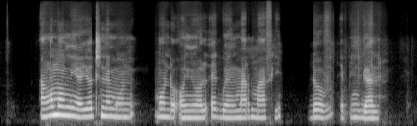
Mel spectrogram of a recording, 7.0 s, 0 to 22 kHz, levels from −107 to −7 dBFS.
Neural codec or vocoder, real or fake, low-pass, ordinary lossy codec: codec, 44.1 kHz, 7.8 kbps, DAC; fake; none; none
